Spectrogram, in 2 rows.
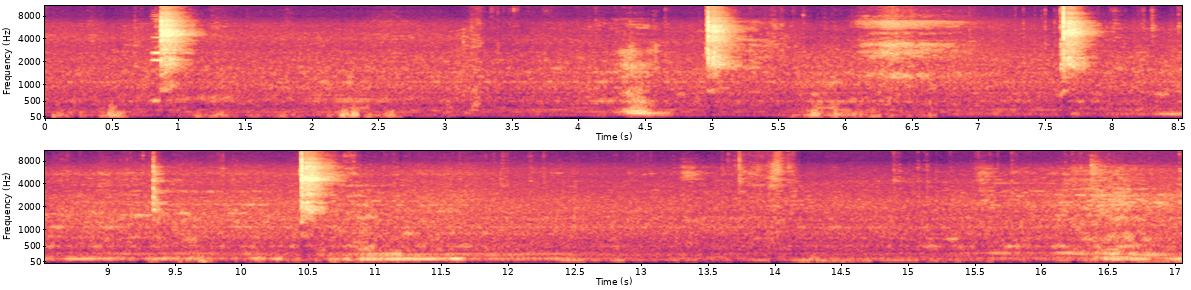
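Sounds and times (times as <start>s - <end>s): low hum: 0.0s - 17.0s
metallic clicks and knocks: 7.6s - 8.0s, 10.4s - 10.9s
metal scraping: 13.3s - 17.0s.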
